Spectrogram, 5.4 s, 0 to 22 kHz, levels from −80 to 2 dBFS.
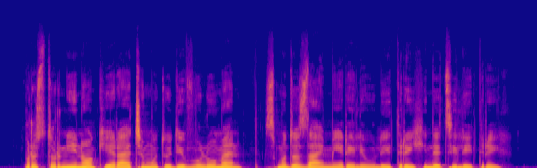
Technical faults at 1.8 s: none

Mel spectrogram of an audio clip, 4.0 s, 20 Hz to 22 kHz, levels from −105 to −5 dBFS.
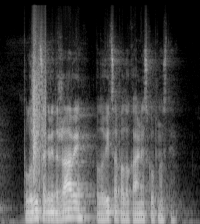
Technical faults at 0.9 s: Bluetooth LC3 compression; cable scratch noise

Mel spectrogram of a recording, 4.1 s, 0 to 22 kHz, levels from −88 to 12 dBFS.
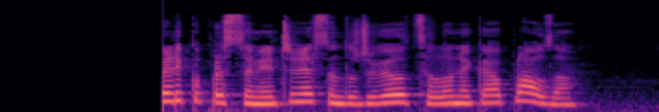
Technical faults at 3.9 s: AAC compression

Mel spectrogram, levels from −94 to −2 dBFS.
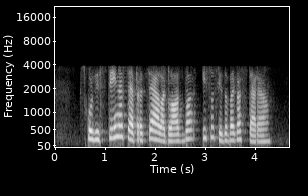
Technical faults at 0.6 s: G.729 codec

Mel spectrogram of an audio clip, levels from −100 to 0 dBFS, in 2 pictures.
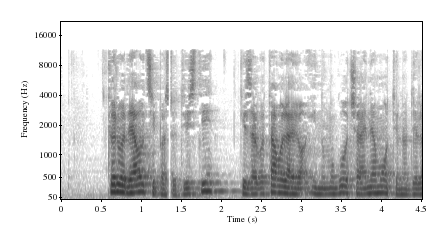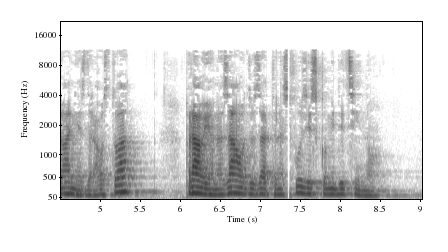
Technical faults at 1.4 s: low-delay AAC compression; AAC frame loss with muting

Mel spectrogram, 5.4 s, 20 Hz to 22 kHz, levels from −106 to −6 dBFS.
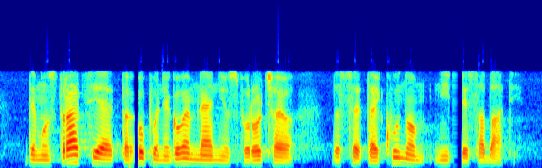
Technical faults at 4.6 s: packet loss with pitch repetition

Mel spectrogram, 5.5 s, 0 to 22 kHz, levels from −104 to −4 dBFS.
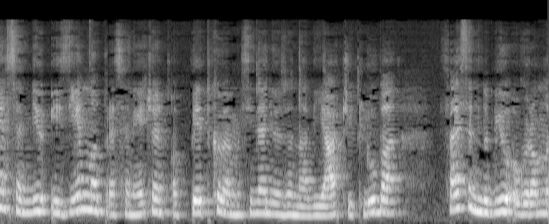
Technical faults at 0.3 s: HE-AAC compression

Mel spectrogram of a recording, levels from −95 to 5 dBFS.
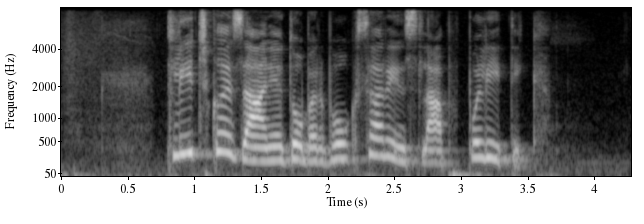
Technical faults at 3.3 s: none

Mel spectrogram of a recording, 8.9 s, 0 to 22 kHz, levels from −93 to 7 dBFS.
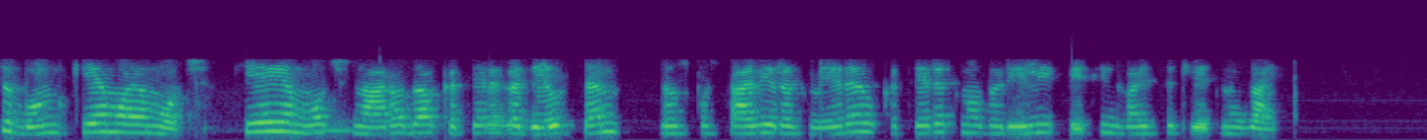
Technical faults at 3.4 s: AMR bit errors

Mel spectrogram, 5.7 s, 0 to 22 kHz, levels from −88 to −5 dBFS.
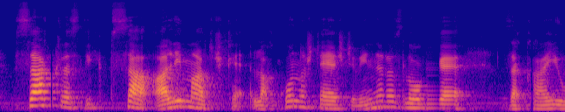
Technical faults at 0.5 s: block of digital silence

